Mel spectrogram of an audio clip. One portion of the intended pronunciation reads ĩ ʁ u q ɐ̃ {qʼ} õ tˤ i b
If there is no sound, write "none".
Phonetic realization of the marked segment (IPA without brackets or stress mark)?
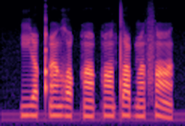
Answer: q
